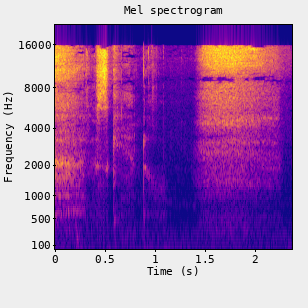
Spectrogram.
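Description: A woman's whispered, breathy voice: a short whispered sound at the start, a brief hiss, then a longer airy breath-like sound in the second half.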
